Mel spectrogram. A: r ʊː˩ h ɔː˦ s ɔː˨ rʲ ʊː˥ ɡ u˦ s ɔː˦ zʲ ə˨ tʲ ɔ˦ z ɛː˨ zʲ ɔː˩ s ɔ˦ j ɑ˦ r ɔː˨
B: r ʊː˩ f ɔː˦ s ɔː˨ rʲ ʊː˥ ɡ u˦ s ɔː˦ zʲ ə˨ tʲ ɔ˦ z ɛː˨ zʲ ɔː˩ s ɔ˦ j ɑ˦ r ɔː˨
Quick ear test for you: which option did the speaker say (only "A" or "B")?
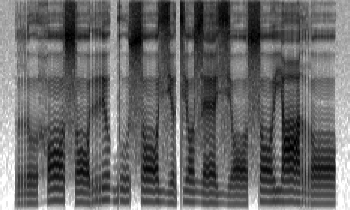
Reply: A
